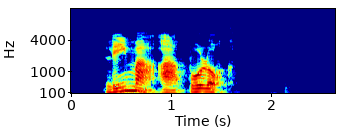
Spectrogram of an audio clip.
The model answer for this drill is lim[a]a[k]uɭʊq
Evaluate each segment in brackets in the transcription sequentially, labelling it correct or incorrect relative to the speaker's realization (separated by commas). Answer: correct, incorrect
